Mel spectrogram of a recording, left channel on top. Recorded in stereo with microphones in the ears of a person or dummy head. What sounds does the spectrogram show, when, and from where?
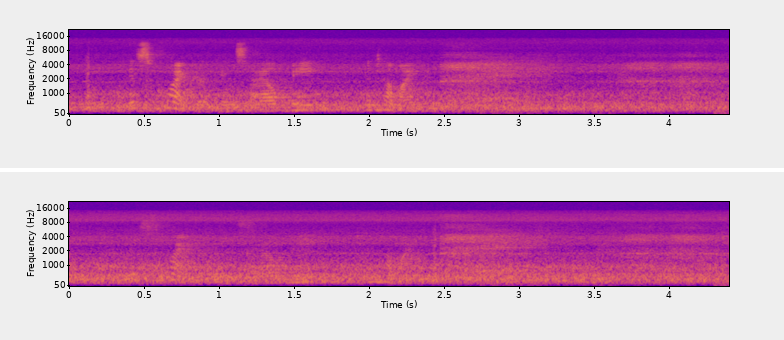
0.4 s a woman speaking: 85° left, 1.7 m
2.5 s whispering: 15° right (ahead or behind), 3.5 m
